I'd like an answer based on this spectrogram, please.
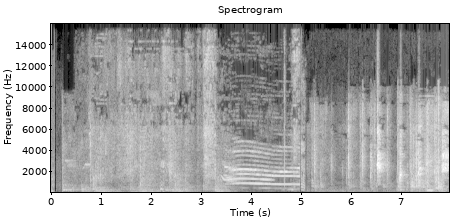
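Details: A cat gives a drawn-out, wavering meow midway through, surrounded by people talking, laughing and bumping sounds.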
